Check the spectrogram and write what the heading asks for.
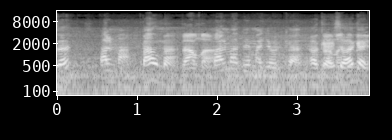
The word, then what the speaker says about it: Mallorca: Yeah, 2 L's and yay. Bayo de Mallorca. Oh, what was that? Palma. Palma. Palma de Mallorca.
